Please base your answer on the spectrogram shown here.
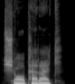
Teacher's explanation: The first A is long, while the second and third ones are short.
